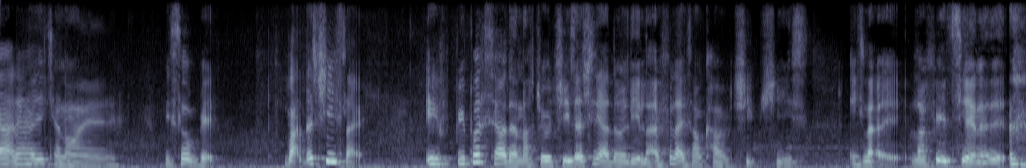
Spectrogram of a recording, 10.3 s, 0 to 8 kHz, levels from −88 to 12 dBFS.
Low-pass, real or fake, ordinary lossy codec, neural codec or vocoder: none; fake; none; codec, 16 kHz, 4 kbps, X-Codec, HuBERT features, trained on balanced general audio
